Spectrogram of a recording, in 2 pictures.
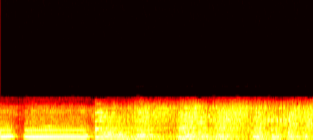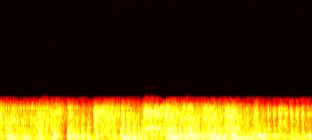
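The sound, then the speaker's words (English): A loud, sustained steam whistle blows for a couple of seconds as a steam train with its steam pressure up sets off, then a dense, churning rush of train sound follows as the engine pulls away, staying loud throughout. “The steam pressure is up, and we're off on the second leg of our swift journey across America on this peace-tide Christmas Eve.”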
